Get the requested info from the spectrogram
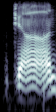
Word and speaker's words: Jon: John, and that's spelled J-O-N, Bolognani, B-O-L-O-G-N-A-N-I.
